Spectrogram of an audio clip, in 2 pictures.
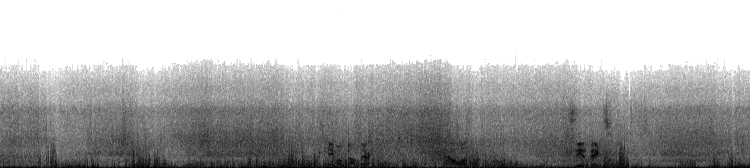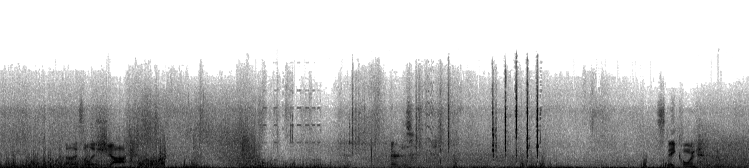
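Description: Strong wind buffeting the microphone as a heavy, continuous low rumble, with surf washing behind it and brief voice-like fragments now and then.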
